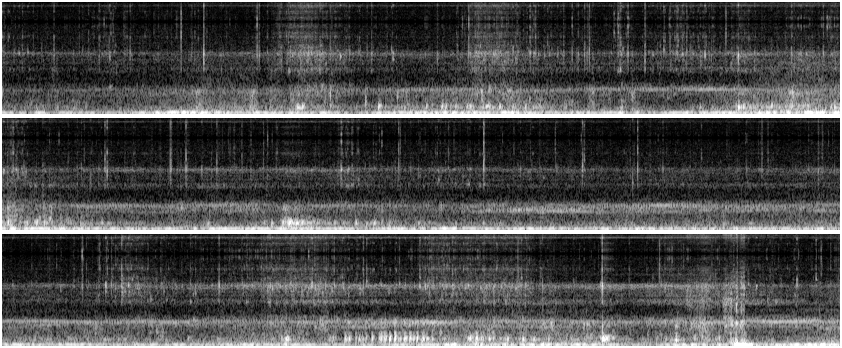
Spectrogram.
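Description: Underwater sound of a camera being towed behind a boat: a constant deep rumble of water rushing past the housing, a steady hum of the towing boat's motor carried through the water, and occasional gurgles and small clicks.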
